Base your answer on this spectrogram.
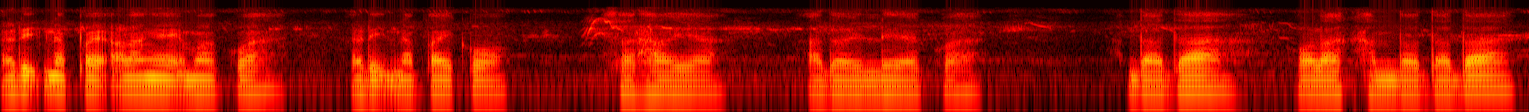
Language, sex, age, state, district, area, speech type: Santali, male, 45-60, Odisha, Mayurbhanj, rural, spontaneous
